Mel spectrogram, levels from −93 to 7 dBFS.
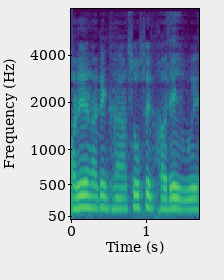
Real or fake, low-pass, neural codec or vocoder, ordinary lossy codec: fake; none; codec, 16 kHz, 1 kbps, FunCodec, trained on Chinese and English, 50 frames a second; none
